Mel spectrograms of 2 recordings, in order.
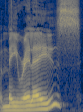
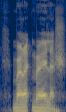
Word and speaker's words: Meirelles: I mean, to be honest, he's Brazilian, so it'll be like Morelles.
